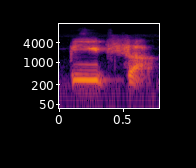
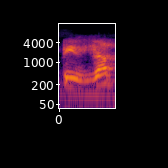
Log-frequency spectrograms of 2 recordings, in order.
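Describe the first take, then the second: First: The first syllable sounds like 'peet'. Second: The first syllable does not sound like 'peet'. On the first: The speaker calls it right. "इसका right pronunciation होता है पिज्जा। पीठ" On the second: The speaker calls it wrong. "इसको पिज्जा pronounce नहीं करते"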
